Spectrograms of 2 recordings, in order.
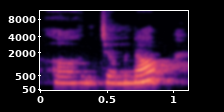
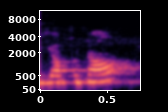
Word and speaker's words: Yamuna: I think Delhi is situated on the river Jamuna. So we will say Yamuna, right?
